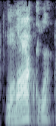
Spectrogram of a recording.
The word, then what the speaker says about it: Lachlan: Lachlan.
